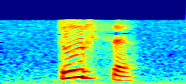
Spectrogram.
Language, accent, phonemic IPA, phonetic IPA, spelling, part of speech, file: Armenian, Eastern Armenian, /ˈduɾsə/, [dúɾsə], դուրսը, noun, Hy-դուրսը.ogg
- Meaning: definite nominative singular of դուրս (durs)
